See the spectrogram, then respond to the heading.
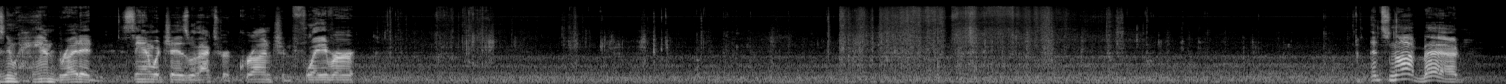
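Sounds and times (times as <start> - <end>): steady low hum: 0.0 - 15.0
person chewing sandwich: 3.7 - 13.6
paper napkin rustling: 7.0 - 11.6.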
